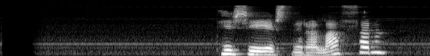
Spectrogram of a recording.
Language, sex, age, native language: Icelandic, female, 50-59, Icelandic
